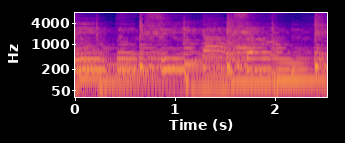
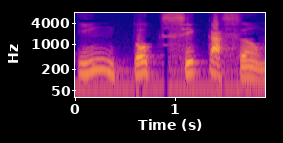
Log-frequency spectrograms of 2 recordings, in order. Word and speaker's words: intoxicação: Depois era um vício, uma intoxicação, me corroendo as veias, me arrasando pelo chão, mas sempre tinha a cama pronta, pegando no fogão.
